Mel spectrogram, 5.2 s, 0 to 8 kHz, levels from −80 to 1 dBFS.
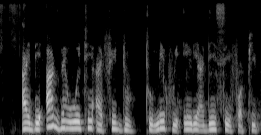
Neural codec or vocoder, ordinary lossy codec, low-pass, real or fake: vocoder, 22.05 kHz, 80 mel bands, Vocos; none; 7.2 kHz; fake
